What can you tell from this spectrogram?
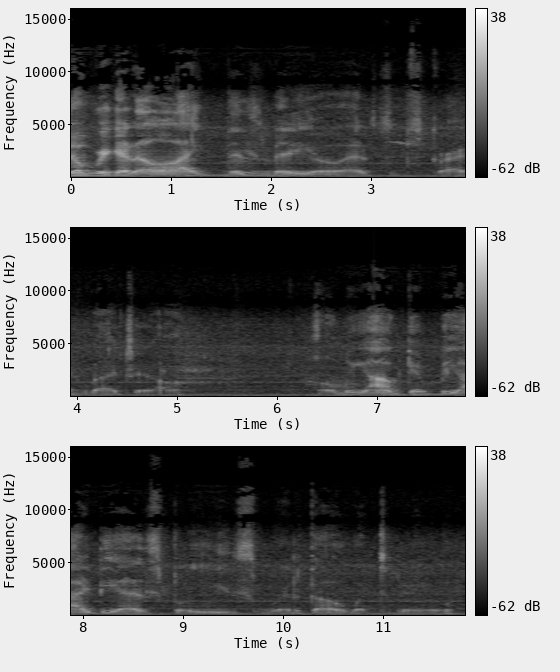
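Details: Adult woman with advanced progressive Friedreich ataxia; ataxic dysarthria.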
